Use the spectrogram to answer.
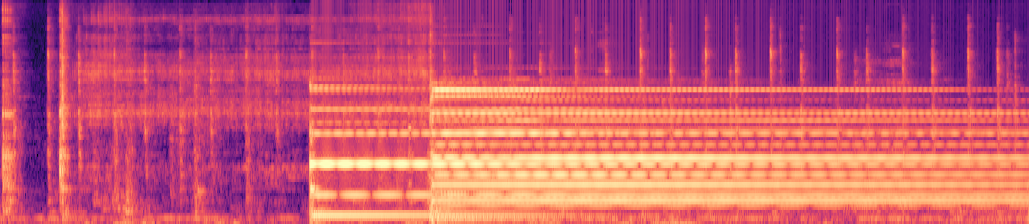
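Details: Junghans German mantle clock that had stopped running and jammed when striking, after re-oiling: chime rings, then even, steady tick about three per second beneath; movement runs healthily.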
